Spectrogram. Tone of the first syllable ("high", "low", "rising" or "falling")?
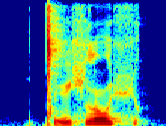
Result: rising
